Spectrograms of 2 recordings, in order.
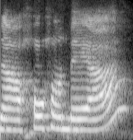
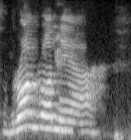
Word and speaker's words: ronronea: And jojonea. No, sorry, that's a French way to pronounce the Spanish word. Ronronea.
